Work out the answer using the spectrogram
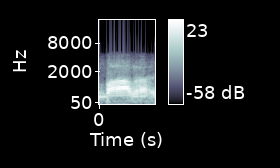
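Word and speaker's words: bhāva: So bhava, it's just with a long A, is a state of being, or a mentality or an emotion.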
